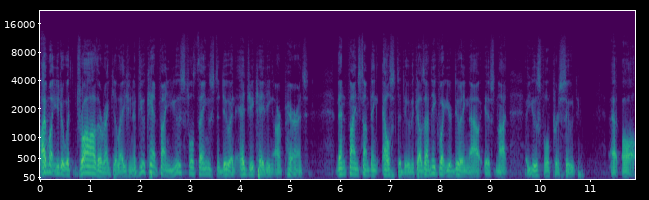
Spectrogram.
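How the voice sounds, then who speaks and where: Vocal fry runs through a man's medium-pitched voice, which has a dark, mellow tone and very wide pitch swings. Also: moderate pace, dry, close sound with no echo. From US, rural farm. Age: 80s+. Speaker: congressman. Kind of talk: committee hearing questioning. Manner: emphatic.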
